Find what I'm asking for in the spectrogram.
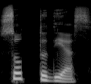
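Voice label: "содтӧдъяс", Komi, female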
